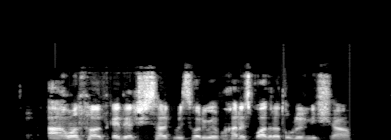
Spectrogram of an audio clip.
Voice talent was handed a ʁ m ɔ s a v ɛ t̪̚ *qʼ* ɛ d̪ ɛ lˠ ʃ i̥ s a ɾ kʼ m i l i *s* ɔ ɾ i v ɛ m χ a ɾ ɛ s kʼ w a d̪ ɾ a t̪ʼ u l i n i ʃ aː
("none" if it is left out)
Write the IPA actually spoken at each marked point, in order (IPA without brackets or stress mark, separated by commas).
kʼ, s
